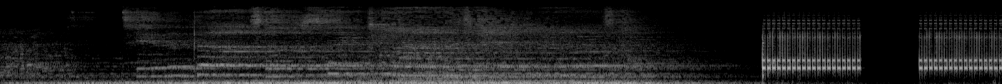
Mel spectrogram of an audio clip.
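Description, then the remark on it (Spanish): A telephone rings loudly, two bright electronic ring bursts separated by a short pause, cutting in after a long swelling wash of layered, droning tones. “La mamá de Paco, al colgar el teléfono, se dirige con paso lento hacia la recámara donde está su hijo.”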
